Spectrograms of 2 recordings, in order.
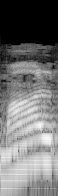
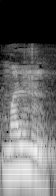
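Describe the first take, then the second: First: The vowel is drawn out long. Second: The vowel is kept short. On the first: The speaker calls it wrong. "மால் என்று வராம" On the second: The speaker calls it right.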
